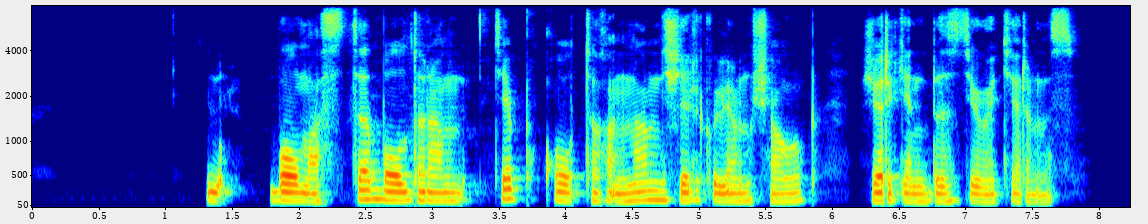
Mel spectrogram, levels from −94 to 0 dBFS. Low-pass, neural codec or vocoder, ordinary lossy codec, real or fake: none; codec, 16 kHz, 2 kbps, FunCodec, trained on LibriTTS, 25 frames a second; none; fake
